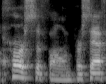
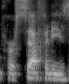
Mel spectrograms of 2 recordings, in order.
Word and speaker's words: Persephone: I've been saying it wrong the whole time. I've always been saying Persephone. Apparently it's Persephone.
